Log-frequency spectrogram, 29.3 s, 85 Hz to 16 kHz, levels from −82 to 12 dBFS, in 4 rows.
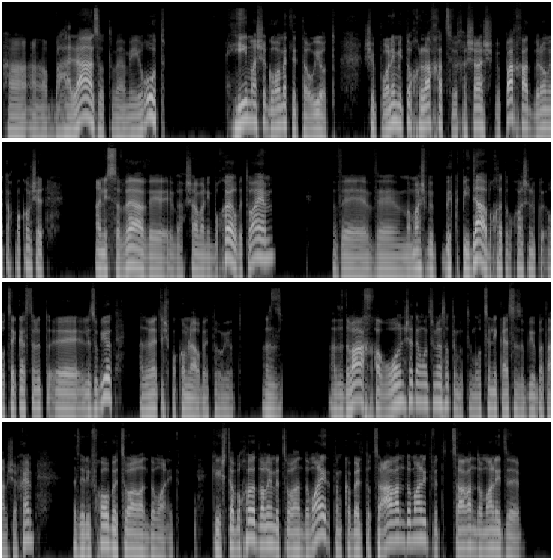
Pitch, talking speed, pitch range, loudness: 115 Hz, 145 wpm, 100-135 Hz, -26 LUFS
